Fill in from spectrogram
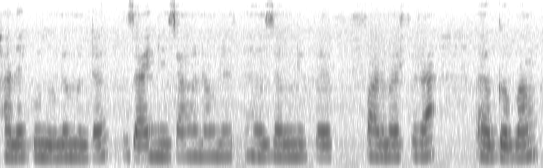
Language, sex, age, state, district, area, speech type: Bodo, female, 18-30, Assam, Kokrajhar, rural, spontaneous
